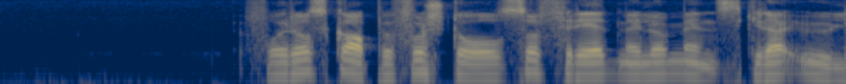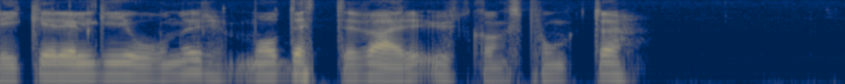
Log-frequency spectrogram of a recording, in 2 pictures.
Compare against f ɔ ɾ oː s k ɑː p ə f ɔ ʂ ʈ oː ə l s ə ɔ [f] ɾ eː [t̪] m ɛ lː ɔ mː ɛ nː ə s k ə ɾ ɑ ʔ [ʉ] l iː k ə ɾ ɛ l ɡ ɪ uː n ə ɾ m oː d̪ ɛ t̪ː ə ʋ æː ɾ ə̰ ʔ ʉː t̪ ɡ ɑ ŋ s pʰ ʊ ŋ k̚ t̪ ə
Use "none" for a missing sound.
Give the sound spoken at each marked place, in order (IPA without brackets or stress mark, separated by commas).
f, d̪, ʉː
